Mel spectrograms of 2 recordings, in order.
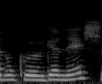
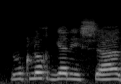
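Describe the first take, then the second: First: "Ganesh" said the French way, with no final vowel; French pronunciation. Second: "Lord Ganesha" said the English way, with the final a; English pronunciation. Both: Shown as a demonstration.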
